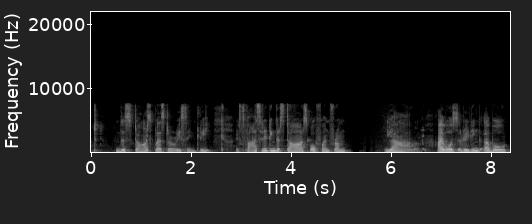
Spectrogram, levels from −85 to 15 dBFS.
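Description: At 0.17 to 0.23 s there is an echo leak, likely from a far end playing the call on a loudspeaker whose echo canceller failed to fully remove what its microphone picked up. A faint copy of the voice returns about 248 ms late, about 35 dB below the speech, a brief scrap trailing the original.

From 0.29 to 0.48 s, the first instance of background gated by the echo canceller appears. While the loudspeaker was active, the canceller clamped the microphone, so the room tone sinks by about 27 dB for a moment and then recovers. The same gating returns at 1.98 to 2.52 s, 5.07 to 5.44 s, 6.4 to 6.92 s, and 8.27 to 8.39 s, with drops of about 40, 36, 40 and 35 dB. Each one is heard as a hole in the ambience lasting roughly 100 to 400 milliseconds.

At 0.97 to 1.19 s and 3.96 to 4.12 s there is speech suppressed in double talk. Both sides likely spoke at once, and the canceller could not tell the local talker from the loudspeaker echo, so it turned everything down. 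The voice dips sharply, by roughly 30 dB and then by around 40 dB, for a fifth of a second or less.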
